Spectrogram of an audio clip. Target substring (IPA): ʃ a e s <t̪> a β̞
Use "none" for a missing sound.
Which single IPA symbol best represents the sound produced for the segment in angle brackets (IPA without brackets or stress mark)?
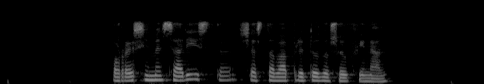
t̪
